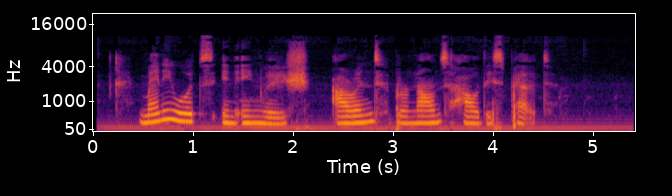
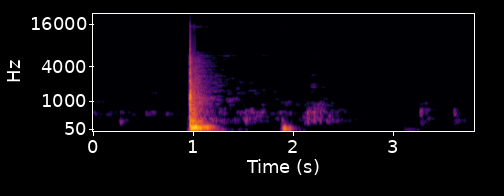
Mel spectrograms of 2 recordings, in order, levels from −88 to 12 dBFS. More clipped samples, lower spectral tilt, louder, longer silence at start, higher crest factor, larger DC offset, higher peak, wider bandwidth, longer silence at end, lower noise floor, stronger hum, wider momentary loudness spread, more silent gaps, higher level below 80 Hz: second, under 0.1% vs 0.1%; second, -5 dB/octave vs -7 dB/octave; about the same, -16 LUFS vs -15 LUFS; second, 0.1 s vs 0.95 s; about the same, 16 dB vs 20 dB; neither; about the same, -2 dBFS vs 0 dBFS; first, 11.5 kHz vs 7.8 kHz; second, 0 s vs 1.85 s; second, -38 dBFS vs under -90 dBFS; first, 50 Hz at -30 dBFS vs none; second, 11 LU vs 23 LU; neither; second, -38 dBFS vs -28 dBFS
